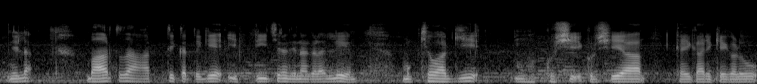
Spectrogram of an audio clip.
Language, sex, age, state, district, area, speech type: Kannada, male, 18-30, Karnataka, Koppal, rural, spontaneous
